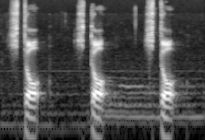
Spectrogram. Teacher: when you say hito, you should only feel your voice vibrate, your throat vibrate when you're at the o there.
